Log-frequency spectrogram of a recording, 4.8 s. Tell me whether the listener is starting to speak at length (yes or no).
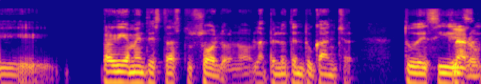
no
